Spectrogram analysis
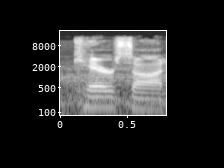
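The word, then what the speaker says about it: Kherson: uh krisson here son careson careson is the pronunciation thank you for that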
